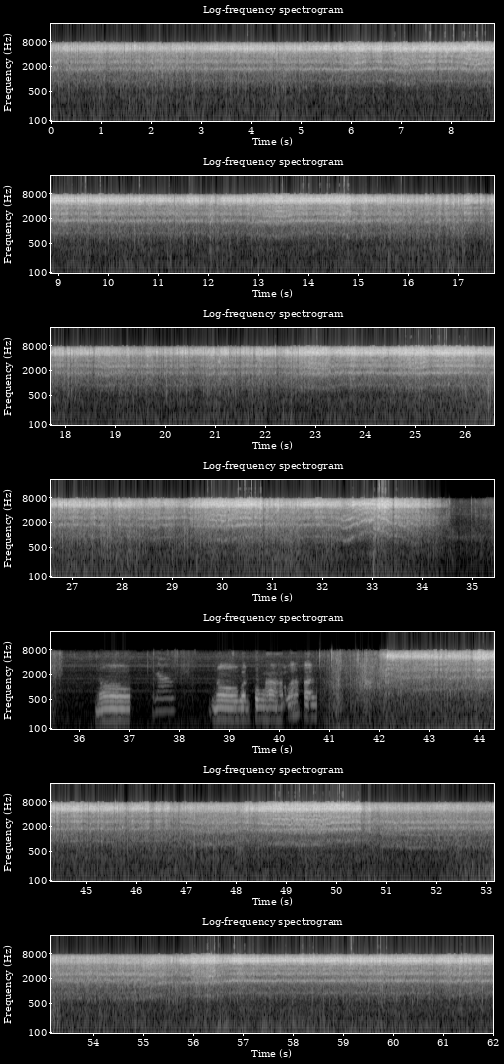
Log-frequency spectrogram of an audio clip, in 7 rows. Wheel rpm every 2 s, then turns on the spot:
230, 230, 230, 220, 230, 230, 230, 230, 230, 230, 230, 220, 230, 230, 220, 220, 230, 10, 0, 0, 0, 160, 230, 230, 210, 210, 200, 200, 220, 230, 230.
none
